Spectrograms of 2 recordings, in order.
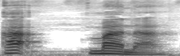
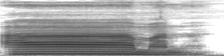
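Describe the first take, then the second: First: A glottal stop follows the first short vowel. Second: The first vowel is drawn out, with no stop. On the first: This is the original form, which is hard to read. "আগে ছিল মূলত" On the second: This is the changed form used in practice. "এটার অনুকূলে এটা নিয়ে আসলাম"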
